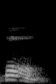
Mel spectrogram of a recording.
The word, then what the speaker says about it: balm: BALM, एल इसमें silent रहता है. बॉम.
